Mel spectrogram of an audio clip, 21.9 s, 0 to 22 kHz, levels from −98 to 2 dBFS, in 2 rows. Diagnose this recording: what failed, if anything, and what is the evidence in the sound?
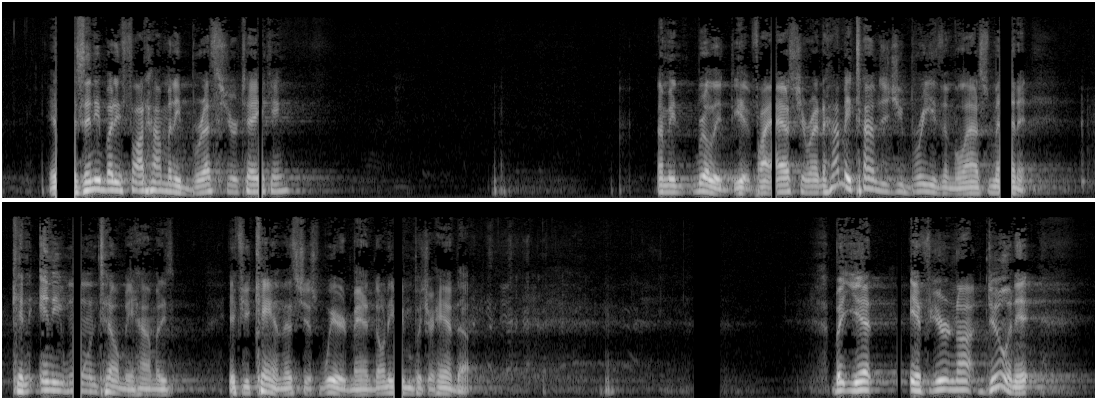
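The sound drops to dead silence and resumes at 0.53, 2.56, 7.69, 9.97, 11.64, 14.84, 17.84 and 19.88 s, for 40 to 270 ms. This is likely a Bluetooth stall at playback, where the headphone buffer ran dry awaiting resent packets.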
